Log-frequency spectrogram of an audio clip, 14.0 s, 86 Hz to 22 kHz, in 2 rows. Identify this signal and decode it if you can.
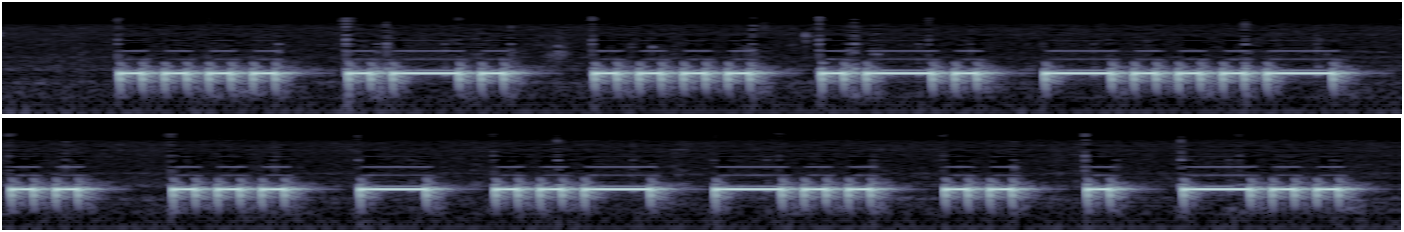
Morse code, heard as a keyed tone, about 11 wpm, 650 Hz. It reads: HRHR<BT>I STUDIED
